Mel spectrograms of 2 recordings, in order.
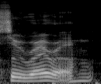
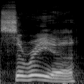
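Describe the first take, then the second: First: It is said with a different middle vowel. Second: It is said like the country name Syria. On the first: The speaker calls it right. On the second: The speaker calls it wrong.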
